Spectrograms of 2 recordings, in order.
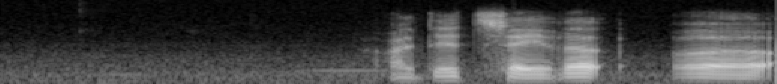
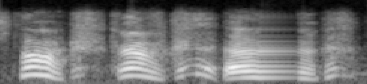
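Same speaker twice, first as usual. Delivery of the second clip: put-on startled old sailor; 10 semitones higher, 8 dB louder than usual. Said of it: "and he's like".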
